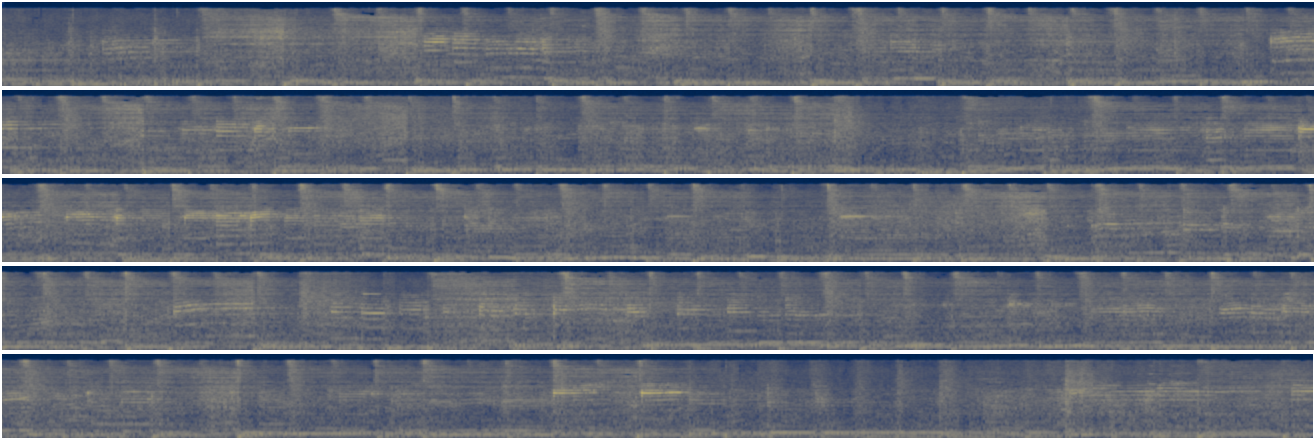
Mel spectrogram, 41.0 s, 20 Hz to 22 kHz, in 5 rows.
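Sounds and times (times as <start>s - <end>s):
lead guitar bending notes: 0.0s - 40.9s
live blues band playing: 0.0s - 40.9s.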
